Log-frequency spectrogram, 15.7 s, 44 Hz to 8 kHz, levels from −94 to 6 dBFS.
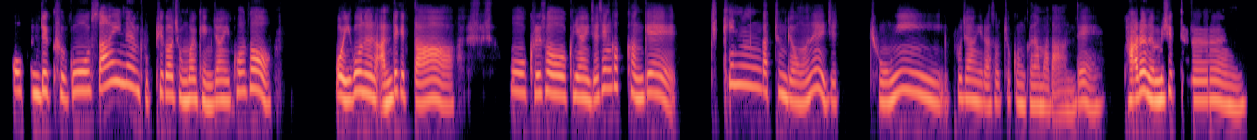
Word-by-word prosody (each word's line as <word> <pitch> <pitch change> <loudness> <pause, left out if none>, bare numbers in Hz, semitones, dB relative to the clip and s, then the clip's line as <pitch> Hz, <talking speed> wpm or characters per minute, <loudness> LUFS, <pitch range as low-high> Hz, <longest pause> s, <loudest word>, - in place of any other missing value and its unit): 어 275 -2 +1
근데 260 +1 +3
그거 270 +4 +1
쌓이는 340 +2 +2
부피가 240 +3 -1
정말 210 -2 +1
굉장히 200 +1 -1
커서 275 - +1 0.8
'어 235 - +6
이거는 250 +3 +5
안 185 0 +3
되겠다.' 200 -7 +1 0.7
어 270 -2 0
그래서 250 -1 +2
그냥 230 -3 +1
이제 205 +1 -1
생각한 300 -7 -1
게 255 -2 -1 0.4
치킨 350 -3 -3
같은 260 -2 -2
경우는 205 +8 -2
이제 190 -4 -5 0.4
종이 225 0 -2
포장이라서 190 -5 -4
쪼끔 185 -3 -6
그나마 165 -2 -4
나은데 155 +4 -7 0.2
다른 225 +6 +6
음식들은 200 -6 0
220 Hz, 260 characters per minute, -22 LUFS, 195-270 Hz, 0.8 s, 어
